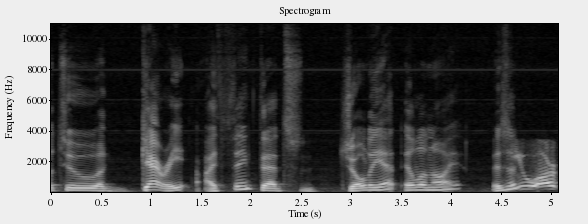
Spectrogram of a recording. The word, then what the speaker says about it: Joliet: Or you could pronounce it Joylet. I don't think the people from Joliet would like that.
